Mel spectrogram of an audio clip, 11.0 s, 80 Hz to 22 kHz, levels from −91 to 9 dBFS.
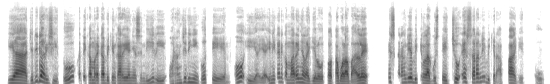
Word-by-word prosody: Iya 145 -4 +6
jadi 140 - -6
dari 160 - -1
situ 140 - -3
ketika 145 -10 -1
mereka 140 0 +3
bikin 135 0 -6
karyanya 135 -1 0
sendiri 125 +2 -6
orang 125 +4 -10
jadi 185 +4 -4
ngikutin, 135 - -6
"Oh 220 +5 +4
iya 110 - -7
ya 95 - -6
ini 155 +2 -5
kan 200 0 -4
kemarin 150 +4 +2
yang - - +3
lagi 120 +1 -3
lo 110 -1 -1
to 125 - 0
Tabola 120 -2 +5
Bale. 140 +5 +3 0.4
Eh 200 - -6
sekarang 165 -2 -5
dia 200 - +7
bikin 165 -5 -6
lagu 125 -1 +3
Stecu. 140 +7 -2
Eh 205 +2 +1
sekarang 180 +3 +1
dia 220 +1 -7
bikin - - -9
apa," 140 -3 0
gitu. 90 -4 -20
140 Hz, 195 wpm, -27 LUFS, 125-165 Hz, 0.4 s, dia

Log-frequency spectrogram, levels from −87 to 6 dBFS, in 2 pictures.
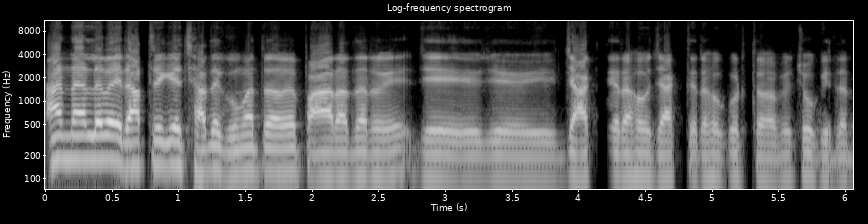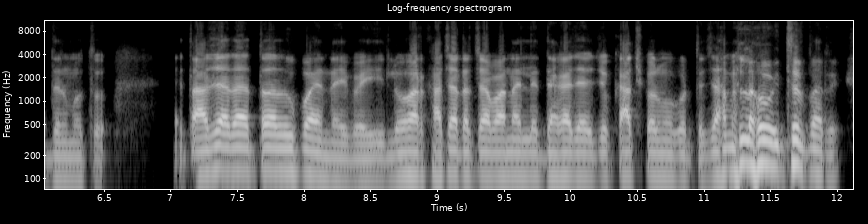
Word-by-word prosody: আর 180 - +6
না 180 - +5
হলে 180 0 +5
ভাই, 175 - +8
রাত্রে 150 +1 +2
গিয়ে 150 -1 +3
ছাদে 120 +2 +2
ঘুমাতে 125 +2 0
হবে, 120 +1 +3
পাহারাদার 110 +1 +3
হয়ে 110 +2 -1 0.2
গিয়ে 105 0 +1 0.4
যে 100 - -4 0.5
'জাগতে 105 +1 0
রহো, 110 +1 0
জাগতে 105 0 -2
রহো' 100 0 -4
করতে 105 -1 -8
হবে 95 +1 -5
চৌকিদারদের 100 -2 -7
মতো। 95 - -12 0.6
অ্যা - - -14
তা - - +2
ছাড়া 130 -1 +5
তো - - -2
আর 125 - +1
উপায় 115 -2 0
নাই 95 -1 -4
ভাই। 95 0 -3 0.2
লোহার 110 0 +1
খাঁচা-টাচা 110 +1 0
বানাইলে 110 0 -1
দেখা 110 +1 +1
যায় 105 - 0
যে - - -2
কাজকর্ম 105 -1 -2
করতে 95 -3 -8
ঝামেলাও 145 +6 +2
হইতে 140 +3 +1
পারে। 115 -4 -3
110 Hz, 200 wpm, -19 LUFS, 105-125 Hz, 0.6 s, ভাই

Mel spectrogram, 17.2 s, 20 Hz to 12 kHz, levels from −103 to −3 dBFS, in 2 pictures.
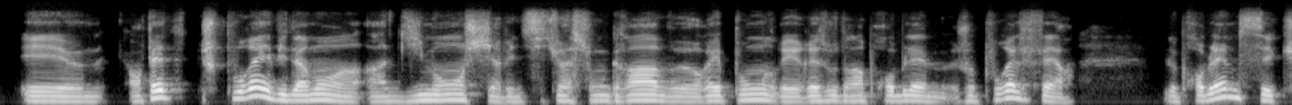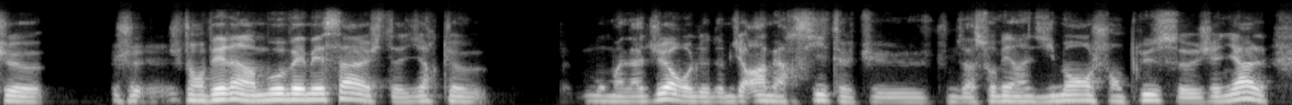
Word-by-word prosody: Et 120 -1 +1
heu, 110 0 -4 0.2
en 115 - -3
fait, 195 +1 +4
je - - 0
pourrais 210 +7 +5
évidemment, 135 - +2
un 110 - -5
un 110 - -4
dimanche, 135 +5 0
s'il - - -2
y - - -3
avait 105 0 -6
une 105 - -8
situation 125 +4 -4
grave, 125 0 +2
heu, 110 -1 -3
répondre 130 +3 -1
et 110 -1 +1
résoudre 120 0 -1
un 120 - -1
problème. 120 -3 -2
Je 120 +5 -7
pourrais 145 - +1
le 170 - -3
faire. 115 -9 -4 0.6
Le - - -8
problème, 200 +2 +2
c'est 135 -8 -2
que 115 -4 -1 0.5
je 125 0 -6 0.2
j'enverrais 145 +1 +4
un 135 -5 +5
mauvais 145 +2 +7
message. 150 -3 +3
C'est-à-dire 110 +3 -8
que, 110 -3 -6 0.7
mon 120 -1 -11
manager 115 +6 +2
au 115 - +1
lieu 110 0 -5
de 110 - -9
me 110 - -10
dire: - - -4
«Ah 130 - +1
merci 120 +4 -5
tu 115 - -12
as 105 - -9
tu 100 -1 -12
tu - - -27
nous 105 - -11
as 100 - -5
sauvés 120 +4 -4
un 110 -1 -4
dimanche, 125 +4 -2
en 115 - -7
plus. 130 -1 -3
Heu, 100 0 -3
génial.» 125 +6 +1
120 Hz, 205 wpm, -22 LUFS, 110-135 Hz, 0.7 s, mauvais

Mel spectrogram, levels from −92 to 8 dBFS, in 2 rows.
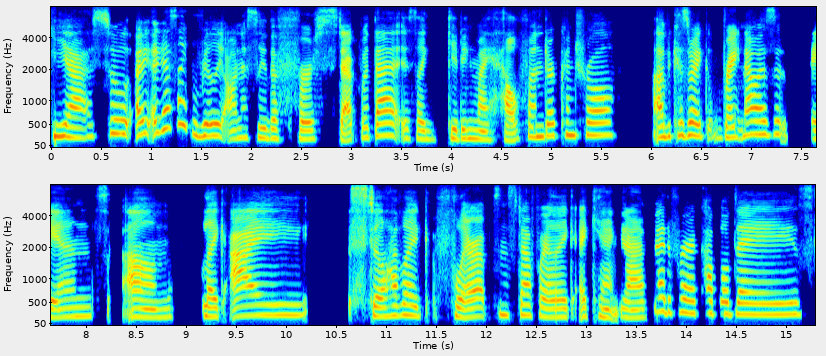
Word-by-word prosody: Yeah. 230 -4 +3
So, 285 +4 -1
I 270 - +5
I 275 - +2
guess, 400 +4 +2 0.2
like, 255 - -2
really 250 0 +4
honestly, 205 +2 -4
the 195 -1 -2
first 180 -1 -3
step - - +2
with 215 0 -5
that 255 0 +4
is, 190 0 -8
like, 175 -1 -2 0.2
getting 195 -1 0
my 175 -2 +1
health 160 +4 -2
under 235 +3 +1
control, 265 0 0 0.4
uh, 215 - +4
because, 255 +3 -2
like, 250 -3 +3 0.2
right 215 -1 +4
now 275 +4 +4
as 280 0 0
it 280 - -4 0.2
stands, 185 +2 -2
um, 180 -1 +1 0.3
like, 195 -2 +2
I 220 +3 +2 0.4
still 200 - 0
have, 210 +2 -1
like, 215 -3 -1
flare 185 -2 +1
ups 190 +5 -4
and 225 -1 -2
stuff 220 -1 -1
where, 185 -3 +1
like, 180 0 0
I 185 - +3
can't 180 -2 -3
get 180 - 0
out 165 0 +3
of - - -20
bed 290 -2 +2
for 280 -1 +1
a 260 - 0
couple 255 -1 0
days. 235 0 0
220 Hz, 195 wpm, -22 LUFS, 190-250 Hz, 0.4 s, I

